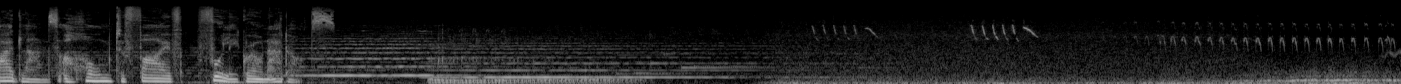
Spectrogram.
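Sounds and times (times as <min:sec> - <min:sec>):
background music: 0:00.0 - 0:09.3.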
